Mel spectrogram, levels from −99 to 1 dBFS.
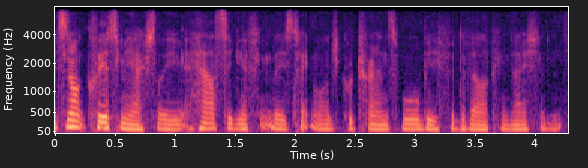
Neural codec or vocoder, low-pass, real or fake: vocoder, 22.05 kHz, 80 mel bands, WaveNeXt; 7.2 kHz; fake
